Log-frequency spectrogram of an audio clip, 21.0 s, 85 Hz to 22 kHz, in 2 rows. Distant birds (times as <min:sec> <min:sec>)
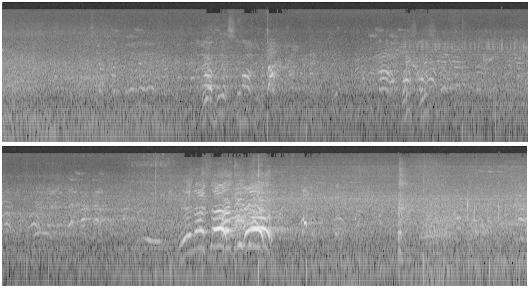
0:07.2 0:12.8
